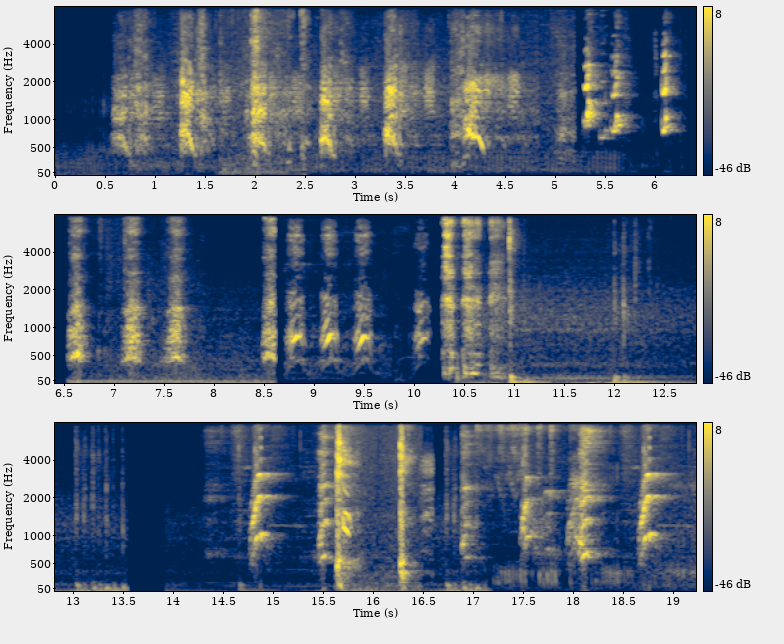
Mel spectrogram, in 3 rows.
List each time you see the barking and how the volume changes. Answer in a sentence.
The barking can be heard from 0.6 to 10.2 s, at a steady volume; and from 14.8 to 19.0 s, getting quieter then louder.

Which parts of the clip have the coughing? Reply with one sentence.
The coughing can be heard from 1.6 to 2.5 s, from 10.2 to 10.9 s and from 15.6 to 16.5 s.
